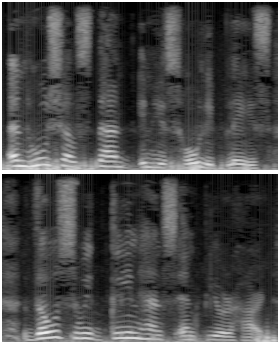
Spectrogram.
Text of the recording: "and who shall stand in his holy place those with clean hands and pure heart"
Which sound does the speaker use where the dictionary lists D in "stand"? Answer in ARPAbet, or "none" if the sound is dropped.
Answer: D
